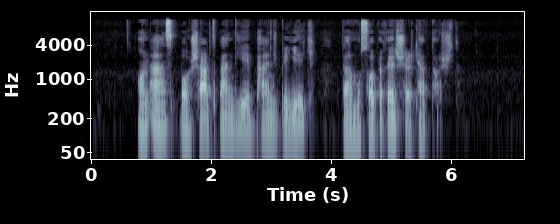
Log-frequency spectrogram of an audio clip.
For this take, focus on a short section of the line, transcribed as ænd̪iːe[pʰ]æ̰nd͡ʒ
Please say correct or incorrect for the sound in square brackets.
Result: correct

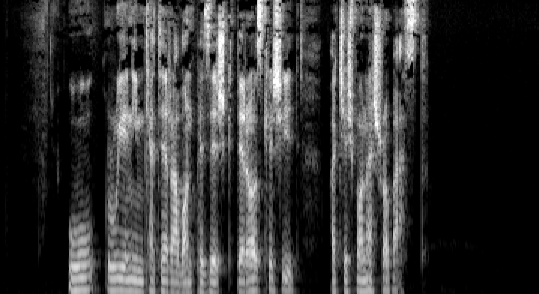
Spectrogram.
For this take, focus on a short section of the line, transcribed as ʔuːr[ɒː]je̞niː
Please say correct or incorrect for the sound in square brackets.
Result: incorrect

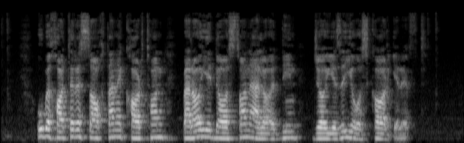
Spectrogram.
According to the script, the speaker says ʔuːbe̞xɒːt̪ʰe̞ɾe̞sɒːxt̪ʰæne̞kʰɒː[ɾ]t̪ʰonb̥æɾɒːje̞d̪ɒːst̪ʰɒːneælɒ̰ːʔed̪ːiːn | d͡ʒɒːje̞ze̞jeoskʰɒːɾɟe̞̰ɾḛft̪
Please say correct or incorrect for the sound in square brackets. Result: correct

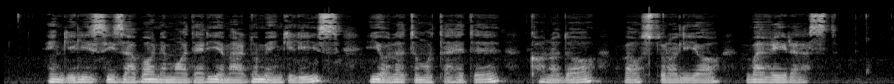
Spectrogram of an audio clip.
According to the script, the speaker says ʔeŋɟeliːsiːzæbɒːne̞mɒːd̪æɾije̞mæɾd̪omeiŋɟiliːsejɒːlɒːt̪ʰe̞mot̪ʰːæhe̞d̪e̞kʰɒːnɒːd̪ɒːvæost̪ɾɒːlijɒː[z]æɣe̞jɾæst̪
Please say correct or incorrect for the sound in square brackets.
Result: incorrect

